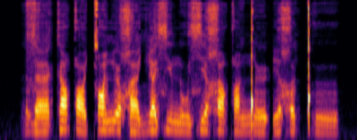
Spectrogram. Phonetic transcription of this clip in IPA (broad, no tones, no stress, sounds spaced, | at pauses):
z æ k æ q ø c ɑ ɲ ø χ æ ʎ æ sʲ o n u sʲ e χ e q e ŋ͡ǃ ø ʔ i χ ɯ ǃʰ ɯ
